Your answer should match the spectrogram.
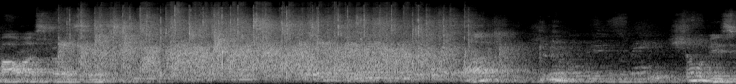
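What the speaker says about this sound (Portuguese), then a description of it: "salva de palmas para vocês" Attendees of a Catholic parish class on the sacrament of Holy Orders break into sustained, dense applause that fills the room, fading toward the end as voices begin to murmur through the tail.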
